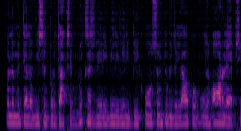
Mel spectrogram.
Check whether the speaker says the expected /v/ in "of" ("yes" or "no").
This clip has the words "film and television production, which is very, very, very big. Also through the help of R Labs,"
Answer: no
